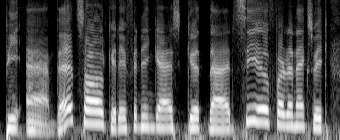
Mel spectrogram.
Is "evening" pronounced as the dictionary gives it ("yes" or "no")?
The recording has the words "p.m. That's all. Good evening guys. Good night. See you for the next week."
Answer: no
